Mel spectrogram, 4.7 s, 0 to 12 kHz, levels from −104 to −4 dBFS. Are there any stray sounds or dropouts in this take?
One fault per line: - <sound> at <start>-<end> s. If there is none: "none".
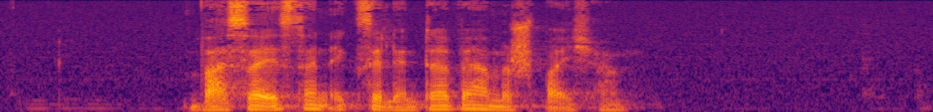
none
